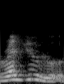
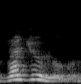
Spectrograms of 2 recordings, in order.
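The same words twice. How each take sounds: First: The first vowel is short. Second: The same.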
